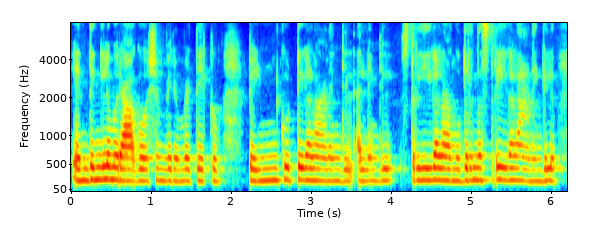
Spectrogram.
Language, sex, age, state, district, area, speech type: Malayalam, female, 18-30, Kerala, Pathanamthitta, rural, spontaneous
